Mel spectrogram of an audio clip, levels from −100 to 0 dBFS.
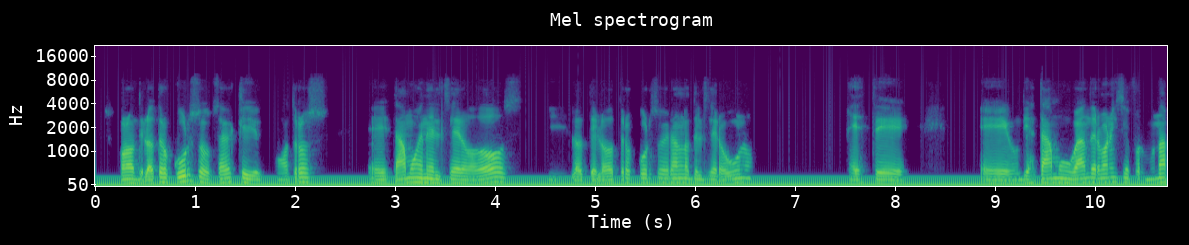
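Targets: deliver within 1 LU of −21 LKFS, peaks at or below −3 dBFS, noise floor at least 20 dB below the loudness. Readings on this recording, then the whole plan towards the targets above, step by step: crackle rate 23 per second; mains hum 50 Hz; hum harmonics up to 250 Hz; level of the hum −25 dBFS; integrated loudness −24.0 LKFS; sample peak −3.0 dBFS; target loudness −21.0 LKFS
→ click removal
mains-hum notches 50/100/150/200/250 Hz
level +3 dB
brickwall limiter −3 dBFS

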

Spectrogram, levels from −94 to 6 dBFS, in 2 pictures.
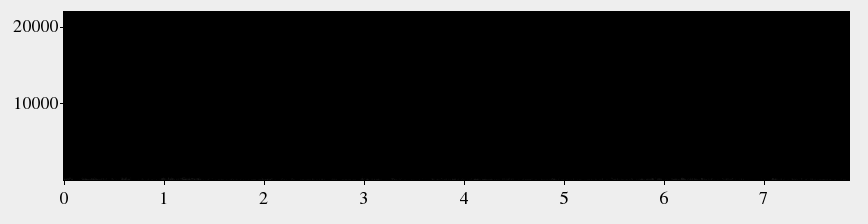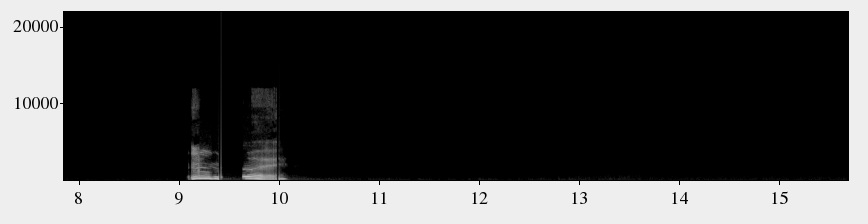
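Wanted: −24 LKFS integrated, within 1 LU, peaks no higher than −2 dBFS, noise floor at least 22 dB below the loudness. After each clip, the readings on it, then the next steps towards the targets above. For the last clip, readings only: number of dropouts 2; longest dropout 26 ms; integrated loudness −26.5 LKFS; sample peak −13.0 dBFS; target loudness −24.0 LKFS
→ repair the gap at 0:09.39/0:09.97, 26 ms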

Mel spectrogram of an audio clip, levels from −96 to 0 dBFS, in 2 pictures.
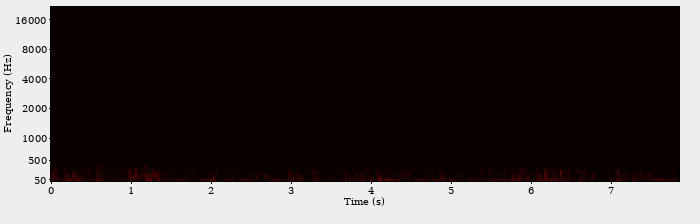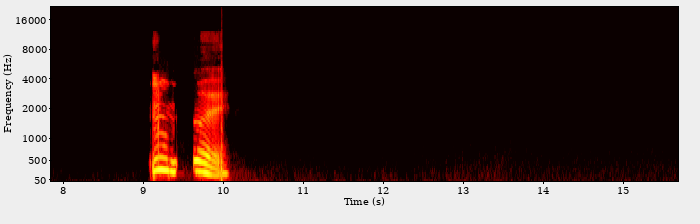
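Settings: number of dropouts 0; integrated loudness −26.5 LKFS; sample peak −13.0 dBFS; target loudness −24.0 LKFS
→ level +2.5 dB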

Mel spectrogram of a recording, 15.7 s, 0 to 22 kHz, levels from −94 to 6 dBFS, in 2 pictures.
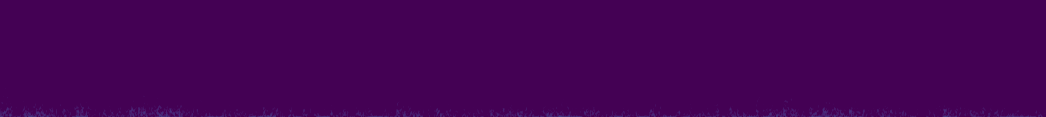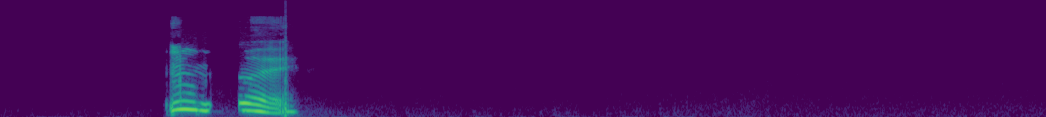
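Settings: integrated loudness −24.0 LKFS; sample peak −11.0 dBFS; background noise floor −87 dBFS

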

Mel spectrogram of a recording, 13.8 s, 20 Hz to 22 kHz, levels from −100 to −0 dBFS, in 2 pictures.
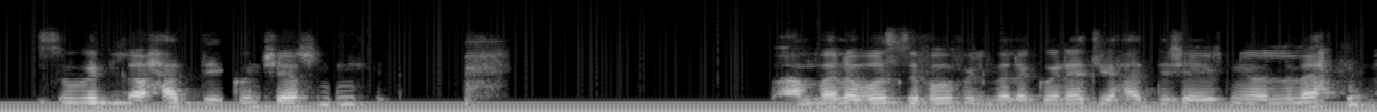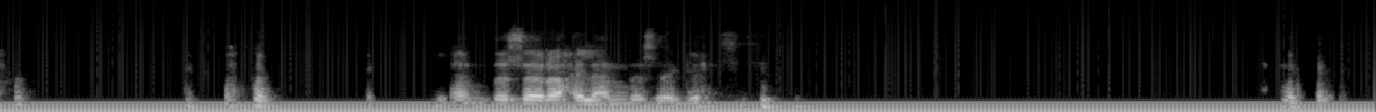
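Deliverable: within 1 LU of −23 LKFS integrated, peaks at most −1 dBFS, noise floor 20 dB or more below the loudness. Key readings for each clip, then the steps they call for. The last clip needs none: crackle rate 46 per second; mains hum 50 Hz; hum harmonics up to 250 Hz; level of the hum −33 dBFS; integrated loudness −33.0 LKFS; sample peak −13.0 dBFS; target loudness −23.0 LKFS
→ click removal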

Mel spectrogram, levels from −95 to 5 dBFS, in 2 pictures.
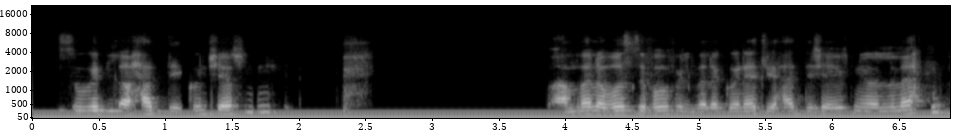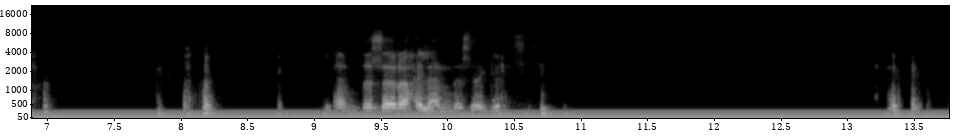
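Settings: crackle rate 0.22 per second; mains hum 50 Hz; hum harmonics up to 250 Hz; level of the hum −33 dBFS
→ hum removal 50 Hz, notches 5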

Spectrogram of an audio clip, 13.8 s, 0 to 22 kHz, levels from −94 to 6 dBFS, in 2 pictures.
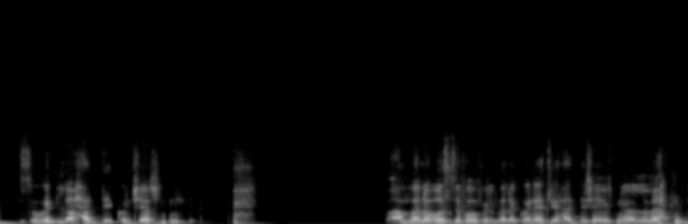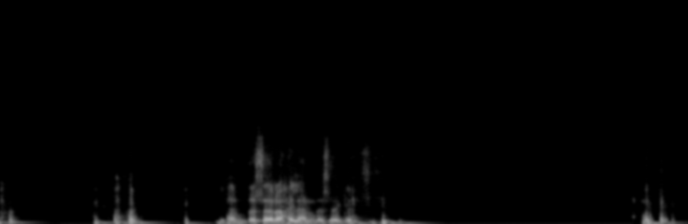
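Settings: mains hum none found; integrated loudness −32.0 LKFS; sample peak −13.5 dBFS; target loudness −23.0 LKFS
→ level +9 dB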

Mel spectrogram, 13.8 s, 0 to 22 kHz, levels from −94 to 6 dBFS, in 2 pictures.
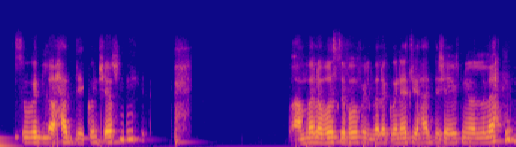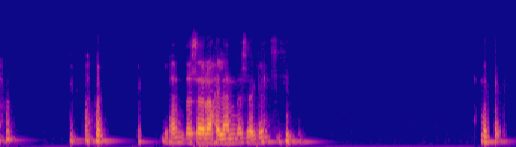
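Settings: integrated loudness −23.0 LKFS; sample peak −4.5 dBFS; background noise floor −74 dBFS

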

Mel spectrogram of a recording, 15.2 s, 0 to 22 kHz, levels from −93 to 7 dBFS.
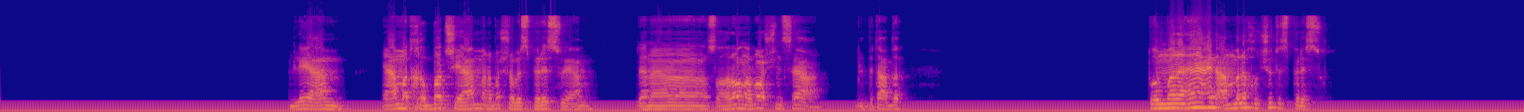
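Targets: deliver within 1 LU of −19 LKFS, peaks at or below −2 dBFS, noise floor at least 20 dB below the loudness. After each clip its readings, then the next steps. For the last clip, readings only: share of clipped samples 0.3%; peaks flattened at −17.0 dBFS; mains hum 60 Hz; hum harmonics up to 360 Hz; level of the hum −40 dBFS; integrated loudness −28.5 LKFS; sample peak −17.0 dBFS; target loudness −19.0 LKFS
→ clipped peaks rebuilt −17 dBFS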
